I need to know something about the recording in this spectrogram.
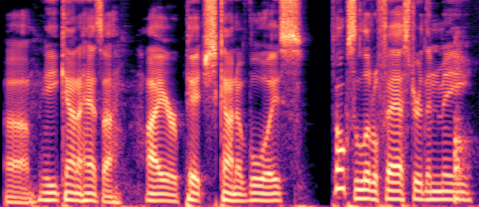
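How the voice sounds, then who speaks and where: A man's voice: fairly low pitch, a little mellow, smooth, no room sound, studio quality. A man with a Southern US accent hosting a livestream, chatting casually and unhurriedly with a caller, peppering his talk with "yeah". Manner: laid-back, drawn-out, frequent "yeah"s. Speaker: livestream host. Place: small home room full of computer gear.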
